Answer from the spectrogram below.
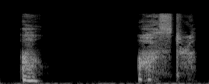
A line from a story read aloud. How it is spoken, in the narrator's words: she whispered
